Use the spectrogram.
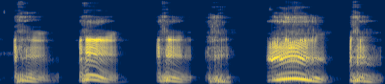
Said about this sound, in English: Oh boy, so that's a lot of coughing.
